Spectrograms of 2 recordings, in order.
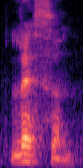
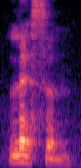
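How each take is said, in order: The two takes are said the same way.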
